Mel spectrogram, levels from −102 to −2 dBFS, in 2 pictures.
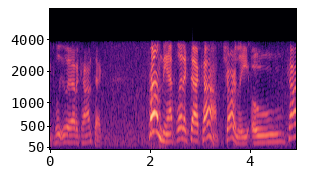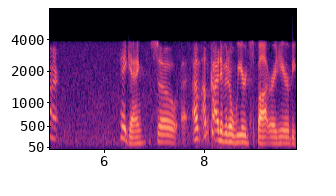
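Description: No technical faults are present: the speech carries the band-limited sound of an AMR-NB mobile call, with nothing above 4 kHz and only light coding colour that fits the codec's 12.2 kbps mode, while the call's microphone processing and a room noise floor about 32 dB below the speech sit where they should.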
